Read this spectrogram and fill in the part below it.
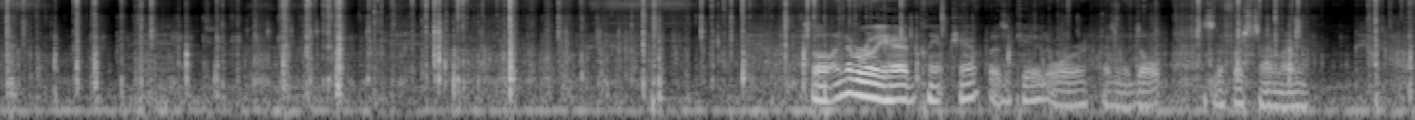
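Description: A knife blade scrapes and clicks against stiff plastic packaging.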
